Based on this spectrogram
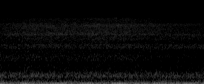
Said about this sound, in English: I'll hum with you on the next one, an inhale through our nose.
